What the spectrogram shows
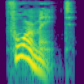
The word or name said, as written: formate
